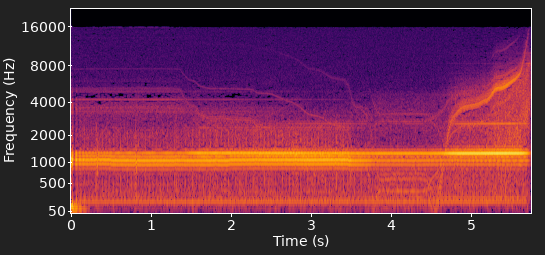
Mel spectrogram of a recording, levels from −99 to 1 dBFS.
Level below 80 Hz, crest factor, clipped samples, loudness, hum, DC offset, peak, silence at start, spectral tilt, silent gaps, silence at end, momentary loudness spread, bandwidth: -48 dBFS; 16 dB; under 0.1%; -16 LUFS; none; under 0.1%; 0 dBFS; 0 s; -2.5 dB/octave; none; 0 s; 10 LU; 13 kHz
